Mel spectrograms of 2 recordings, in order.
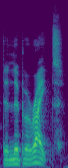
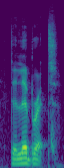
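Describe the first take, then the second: First: "deliberate" said del-IB-er-ate, ending in a long "-ate"; verb deliberate. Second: "Deliberate" said del-IB-er-it, ending in a short "-it"; adjective deliberate. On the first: Teacher giving the second pronunciation of deliberate to students. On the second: Teacher contrasting the two pronunciations of deliberate for students. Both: Shown as a demonstration. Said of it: "or the other pronunciation is".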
